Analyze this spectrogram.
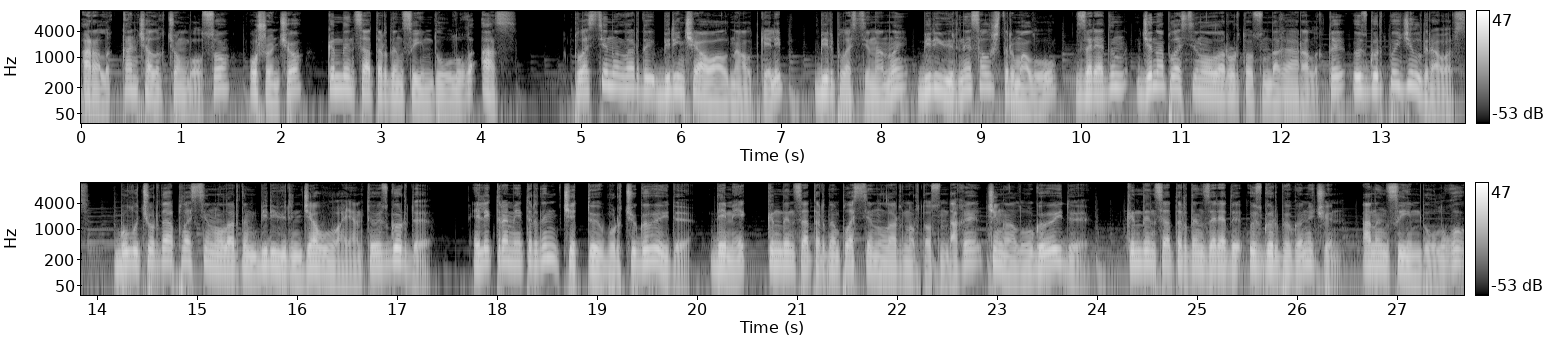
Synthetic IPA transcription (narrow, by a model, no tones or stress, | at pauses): ɑɾɑ̰lˠɯqʰːɑnt͡ʃɑlˠɯqt͡ʃʰo̞ɴbo̞̰lˠso̞o̞ʃo̞nt͡ʃo̞ | ko̞nd̪ensat̪o̞rd̪ɯnsɯjɯmd̪uːlˠuʁuʔɑz̥ | plˠasʲt̪ʲinalˠɑɾd̪ɯbiɾint͡ʃiɑβɑlˠɯnɑ̰lˠɯ̥p̚ke̞lipbiɾplˠasʲt̪ʲinanɯbiɾiβiɾnesɑlˠɯʃt̪ɯɾmɑlˠuːzaɾʲjad̪ɯnd͡ʒɑnɑplˠasʲt̪ʲinalˠɑɾo̞ɾt̪o̞sund̪ɑʁɯɑɾɑ̰lˠɯ̰q̚t̪ɯøzɡø̞ɾt̪̚pø̞jd͡ʒɯlˠd̪ɯɾɑ̰βɯ̰z̥ | bulˠut͡ʃuɾd̪ɑplˠasʲt̪ʲinalˠɑɾd̪ɯnbiɾiβiɾind͡ʒɑβuːɑ̰jɑ̰nt̪ɯø̞zɡø̞ɾd̪y̰ | e̞lʲe̞k̚t̪romʲe̞t̪rd̪int͡ʃʰe̞t̪ːø̞ːbuɾt͡ʃuɡø̞βø̞jd̪y̰ | d̪e̞me̞kːond̪ensat̪ord̪ɯnplˠasʲt̪ʲinalˠɑɾd̪ɯno̞ɾt̪o̞sund̪ɑʁɯt͡ʃʰɯɴɑlˠuːɡø̞βø̞jd̪y̰ | kond̪entsat̪oɾd̪ɯnzaɾʲjad̪ɯʔø̞zɡø̞ɾbø̞ɡø̞nyt͡ʃy̰n | ɑnɯnsɯjɯmd̪ṵːlˠuʁu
